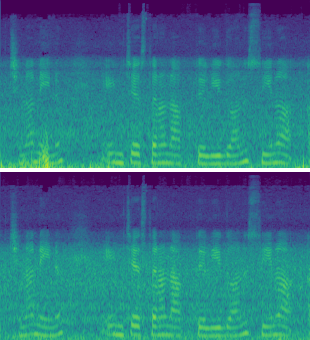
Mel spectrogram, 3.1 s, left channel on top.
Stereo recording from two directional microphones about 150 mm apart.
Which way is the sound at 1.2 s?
25° left (ahead or behind).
